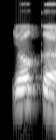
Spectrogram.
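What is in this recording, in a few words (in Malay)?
"joker", Malay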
